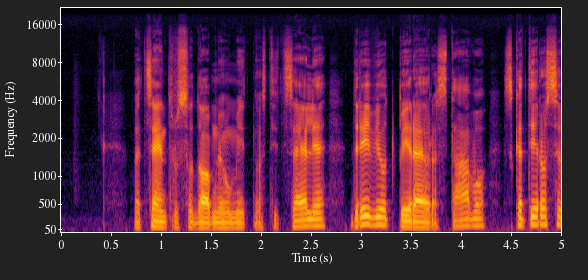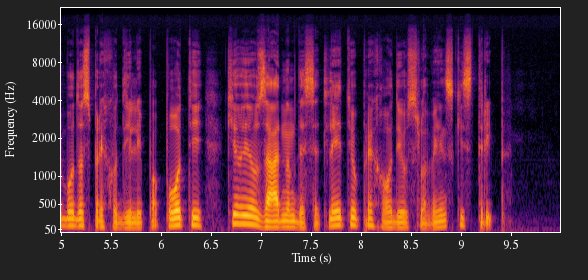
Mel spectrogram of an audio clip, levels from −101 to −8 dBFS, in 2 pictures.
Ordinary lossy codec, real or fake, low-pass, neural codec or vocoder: none; real; 19.8 kHz; none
